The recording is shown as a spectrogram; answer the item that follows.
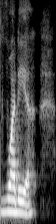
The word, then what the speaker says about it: voir dire: it properly, because there's a whole lot of mispronunciation of voir dire in the world. It's voir dire.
